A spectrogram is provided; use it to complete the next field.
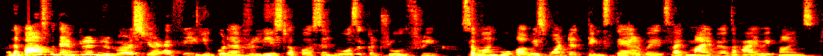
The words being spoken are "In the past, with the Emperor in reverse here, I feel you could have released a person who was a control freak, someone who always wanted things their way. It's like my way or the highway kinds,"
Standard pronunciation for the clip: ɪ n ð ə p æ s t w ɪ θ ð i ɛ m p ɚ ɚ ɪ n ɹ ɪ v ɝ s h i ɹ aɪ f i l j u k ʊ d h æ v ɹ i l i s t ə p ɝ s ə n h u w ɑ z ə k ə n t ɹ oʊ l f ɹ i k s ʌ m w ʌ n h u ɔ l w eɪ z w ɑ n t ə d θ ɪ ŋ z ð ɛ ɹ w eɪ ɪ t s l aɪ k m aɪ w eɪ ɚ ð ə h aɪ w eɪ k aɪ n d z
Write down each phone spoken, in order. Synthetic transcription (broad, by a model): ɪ n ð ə p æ s t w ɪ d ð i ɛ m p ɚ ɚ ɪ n ɹ ɪ v ɝ s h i ɹ aɪ f i l j u k ʊ d h æ v ɹ i l i s t ə p ɝ s ə n h u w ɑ z ə k ə n t ɹ oʊ l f ɹ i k s ʌ m w ʌ n h u ɔ l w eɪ z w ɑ n t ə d t ɪ ŋ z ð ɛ ɹ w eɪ ɪ t s l aɪ k m aɪ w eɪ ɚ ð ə h aɪ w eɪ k aɪ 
